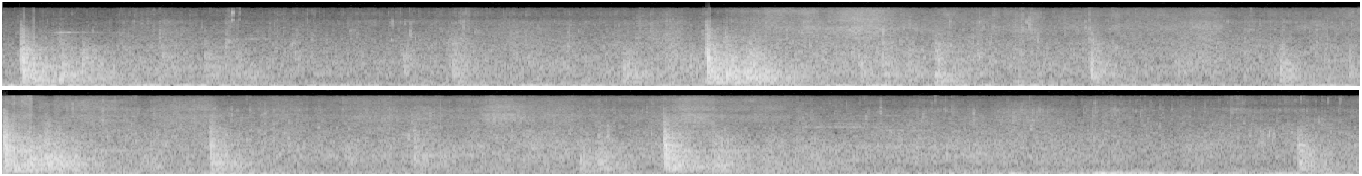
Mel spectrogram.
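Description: Choppy waves splash and lap against each other.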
